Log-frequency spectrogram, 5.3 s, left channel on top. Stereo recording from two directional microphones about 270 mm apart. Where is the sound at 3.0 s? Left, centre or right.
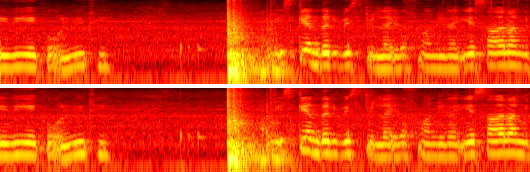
Right.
